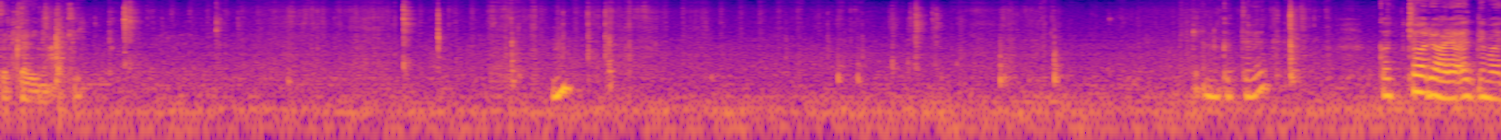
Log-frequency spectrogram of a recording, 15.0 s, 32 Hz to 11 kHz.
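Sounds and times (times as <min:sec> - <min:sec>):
blush brush on cheek: 0:00.1 - 0:08.9.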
